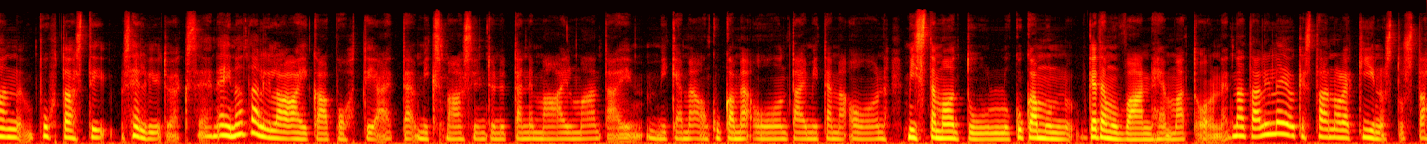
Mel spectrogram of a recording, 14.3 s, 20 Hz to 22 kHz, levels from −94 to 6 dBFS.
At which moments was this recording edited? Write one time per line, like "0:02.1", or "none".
0:06.4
